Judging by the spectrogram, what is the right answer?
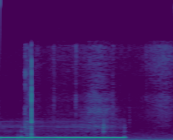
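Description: A steady single-pitch telephone tone on a recorded phone call, holding evenly for about a second before cutting off abruptly, with faint low background noise.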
